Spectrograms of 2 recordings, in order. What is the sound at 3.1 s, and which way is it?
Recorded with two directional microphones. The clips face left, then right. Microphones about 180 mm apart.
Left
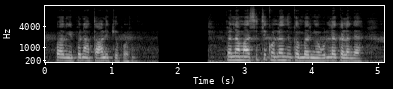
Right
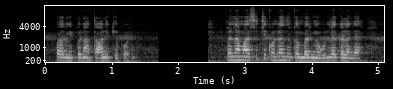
Speech, 10° right (ahead or behind).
